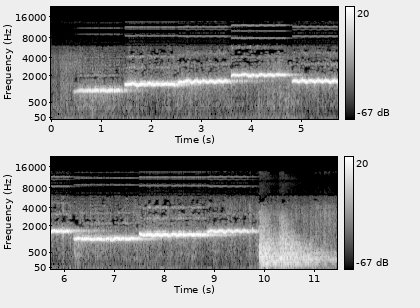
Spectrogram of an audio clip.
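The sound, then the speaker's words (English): A clear whistled melody moves through several sustained, stepping notes for about ten seconds, then fuller orchestral music swells in at the end. “That whistle is your signal for the Signal Oil Program the Whistler.”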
